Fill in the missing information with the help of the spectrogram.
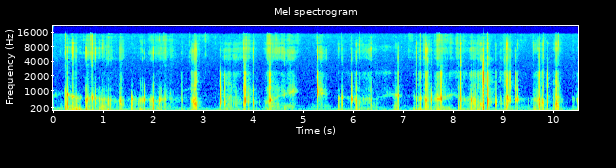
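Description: A small, hollow, clear jar that looks like glass and appears empty, with a white plastic lid, is held in both hands while the lid is twisted and tapped with fingernails. A steady stream of quick, dry clicks and soft taps comes with faint scraping from the twisting lid. The sound is mostly low and thuddy, and each tap dies away almost instantly with no ringing.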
